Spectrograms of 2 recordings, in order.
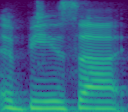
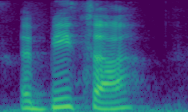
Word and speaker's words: Ibiza: you just referred to it is not ibiza it's ibiza all right i didn't want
